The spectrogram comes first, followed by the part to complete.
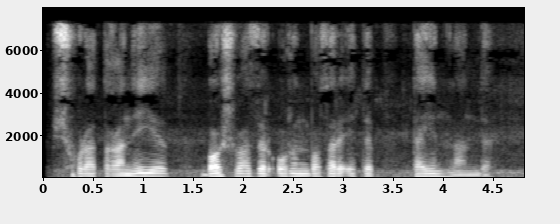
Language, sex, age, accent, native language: Uzbek, male, 18-24, Andijon, Uzbek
